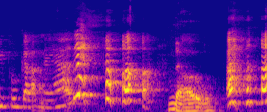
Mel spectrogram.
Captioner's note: laughing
